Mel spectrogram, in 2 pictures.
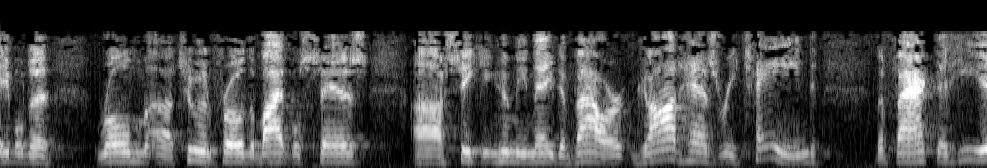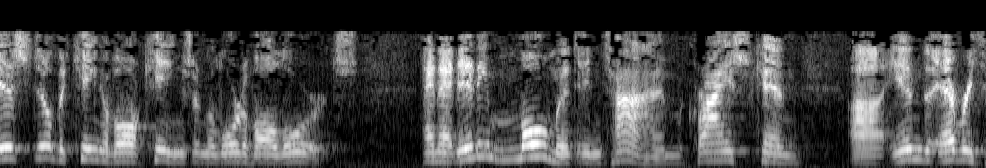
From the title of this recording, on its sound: Ketha Heights Baptist Church ~ Live Broadcast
